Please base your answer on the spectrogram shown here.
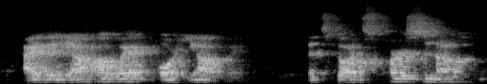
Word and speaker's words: Yahweh: Most Hebrew scholars believe that the original pronunciation was Yahweh, either Yahweh or Yahweh.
